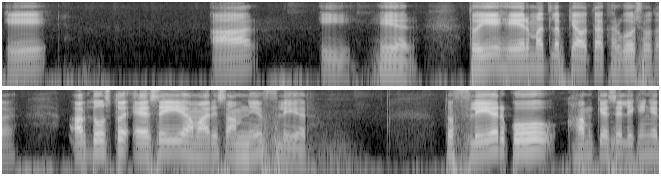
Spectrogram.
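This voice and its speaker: Casting note: man, Hindi accent, phonics teacher, unhurried and patient, bright crisp tone, dry close sound. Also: a little high, dry recording. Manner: slow, patient, sounds out letters one by one. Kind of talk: spelling lesson explained step by step.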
